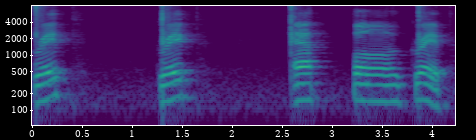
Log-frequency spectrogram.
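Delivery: grape, grape, apple, grape called out on the beat; rhythm demo. Shown as a demonstration. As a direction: demonstrate the rhythm clearly for students. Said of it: "it would sound like this".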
